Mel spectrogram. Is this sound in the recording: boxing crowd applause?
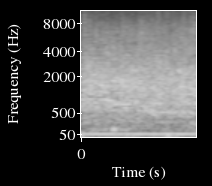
yes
